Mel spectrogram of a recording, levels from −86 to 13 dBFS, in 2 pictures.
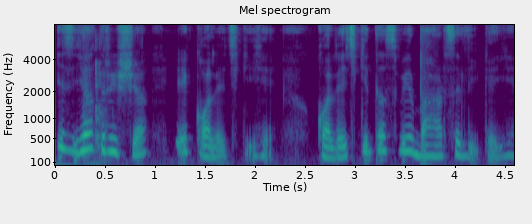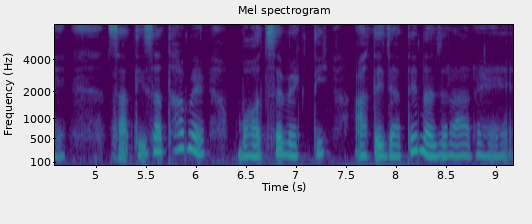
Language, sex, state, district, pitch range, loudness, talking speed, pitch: Hindi, female, Bihar, Kishanganj, 185-220 Hz, -38 LUFS, 170 wpm, 195 Hz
